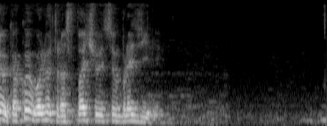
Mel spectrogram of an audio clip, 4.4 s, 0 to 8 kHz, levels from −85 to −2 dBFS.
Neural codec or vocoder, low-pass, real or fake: none; 7.2 kHz; real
